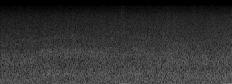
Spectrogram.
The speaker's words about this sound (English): And once they get eroded, they seem to sort of become streams themselves, so I'm getting quite close to the stream.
